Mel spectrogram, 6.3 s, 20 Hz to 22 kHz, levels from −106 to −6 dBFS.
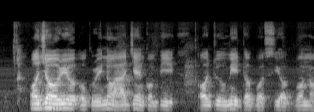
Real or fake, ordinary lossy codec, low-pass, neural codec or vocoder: real; none; 10.8 kHz; none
